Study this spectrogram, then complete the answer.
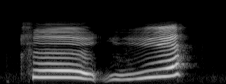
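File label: "ci2yu3", Mandarin Chinese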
